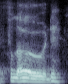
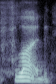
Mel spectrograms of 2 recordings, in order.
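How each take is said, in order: First: The vowel is a long 'oh' sound. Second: The vowel is a short 'uh' sound. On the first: The speaker calls it wrong. "I didn't say flowed" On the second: The speaker calls it right. "I said flood"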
